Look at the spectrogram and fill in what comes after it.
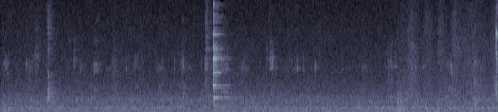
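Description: Faint chewing of a bite of chicken street taco, with small wet mouth clicks. One sharper clink with a brief ring about two seconds in.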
